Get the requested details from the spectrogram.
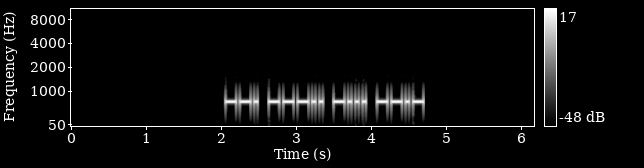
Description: Morse code, heard as a keyed tone, about 25 wpm, 700 Hz. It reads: G8BQ
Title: DXCC-100 Call Signs - 4 Characters - Repeated 2x - 25wpm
